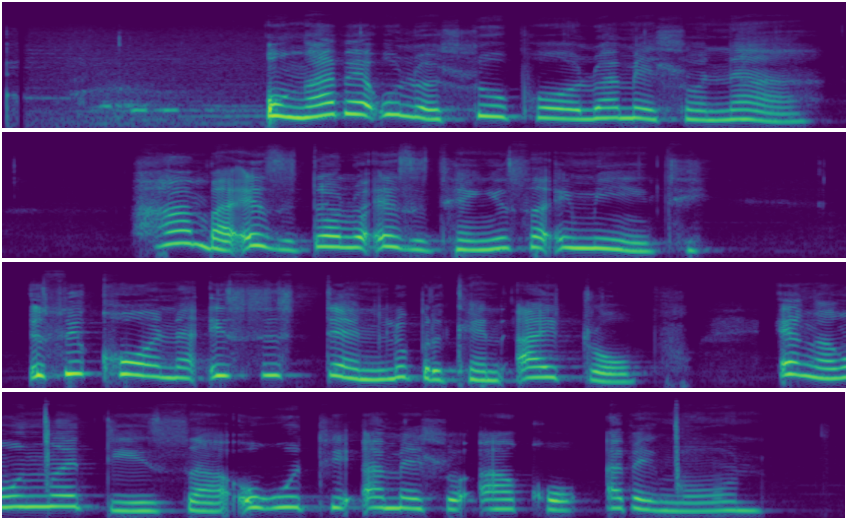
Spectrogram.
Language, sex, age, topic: North Ndebele, male, 36-49, health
